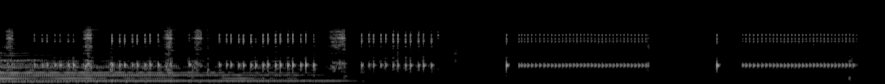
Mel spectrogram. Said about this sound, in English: I bolted the door, picked up the phone, and started to dial the number of Harvey's office. My hand was shaking so that I fumbled the dial and had to start again.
